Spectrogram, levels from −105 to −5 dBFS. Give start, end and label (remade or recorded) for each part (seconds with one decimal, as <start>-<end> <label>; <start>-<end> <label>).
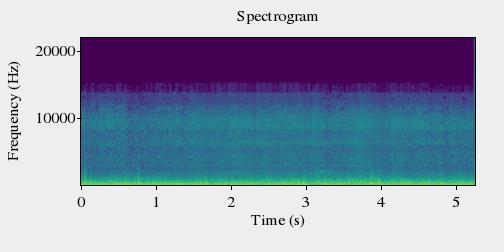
0.0-1.5 recorded; 1.5-3.2 remade; 3.2-3.6 recorded; 3.6-4.3 remade; 4.3-5.3 recorded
